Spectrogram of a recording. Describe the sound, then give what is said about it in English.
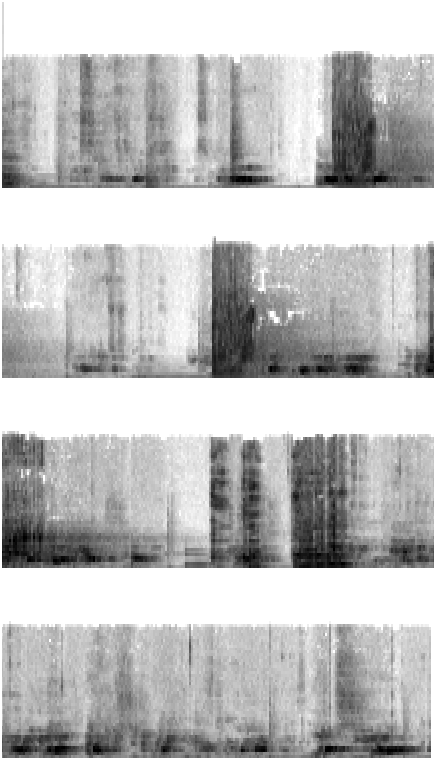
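A rapid string of loud, rumbling fart and burp noises, one after another, with short gaps between bursts and some voices mixed in throughout. “I'm putting in burps and farts.”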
